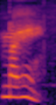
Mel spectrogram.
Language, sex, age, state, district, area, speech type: Hindi, female, 60+, Uttar Pradesh, Pratapgarh, rural, read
